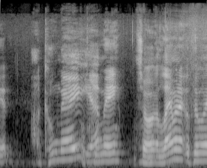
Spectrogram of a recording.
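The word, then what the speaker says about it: Okoume: Akume, yeah.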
